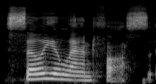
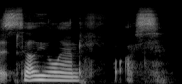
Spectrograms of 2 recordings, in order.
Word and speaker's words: Seljalandsfoss: Seljalandsfoss is how you pronounce it. – Seljalandsfoss. Okay. – So a J is like a Y. Seljalandsfoss.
